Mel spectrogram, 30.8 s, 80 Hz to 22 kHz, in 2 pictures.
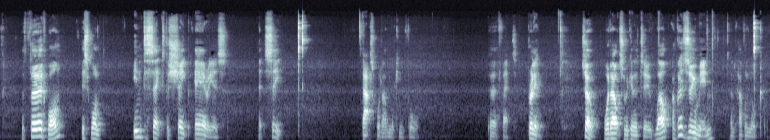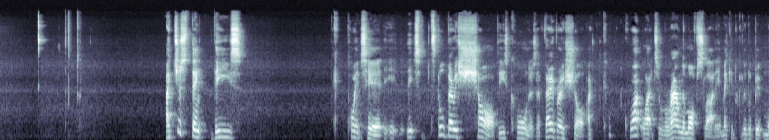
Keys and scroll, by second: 14.4 super+space.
